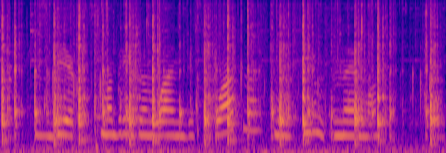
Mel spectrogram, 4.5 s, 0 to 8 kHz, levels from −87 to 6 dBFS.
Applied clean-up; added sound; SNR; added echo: none; Drip; -3 dB; none.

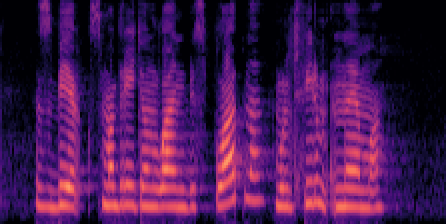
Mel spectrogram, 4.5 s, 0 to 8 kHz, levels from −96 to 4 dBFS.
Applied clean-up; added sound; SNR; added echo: none; none; none; none.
